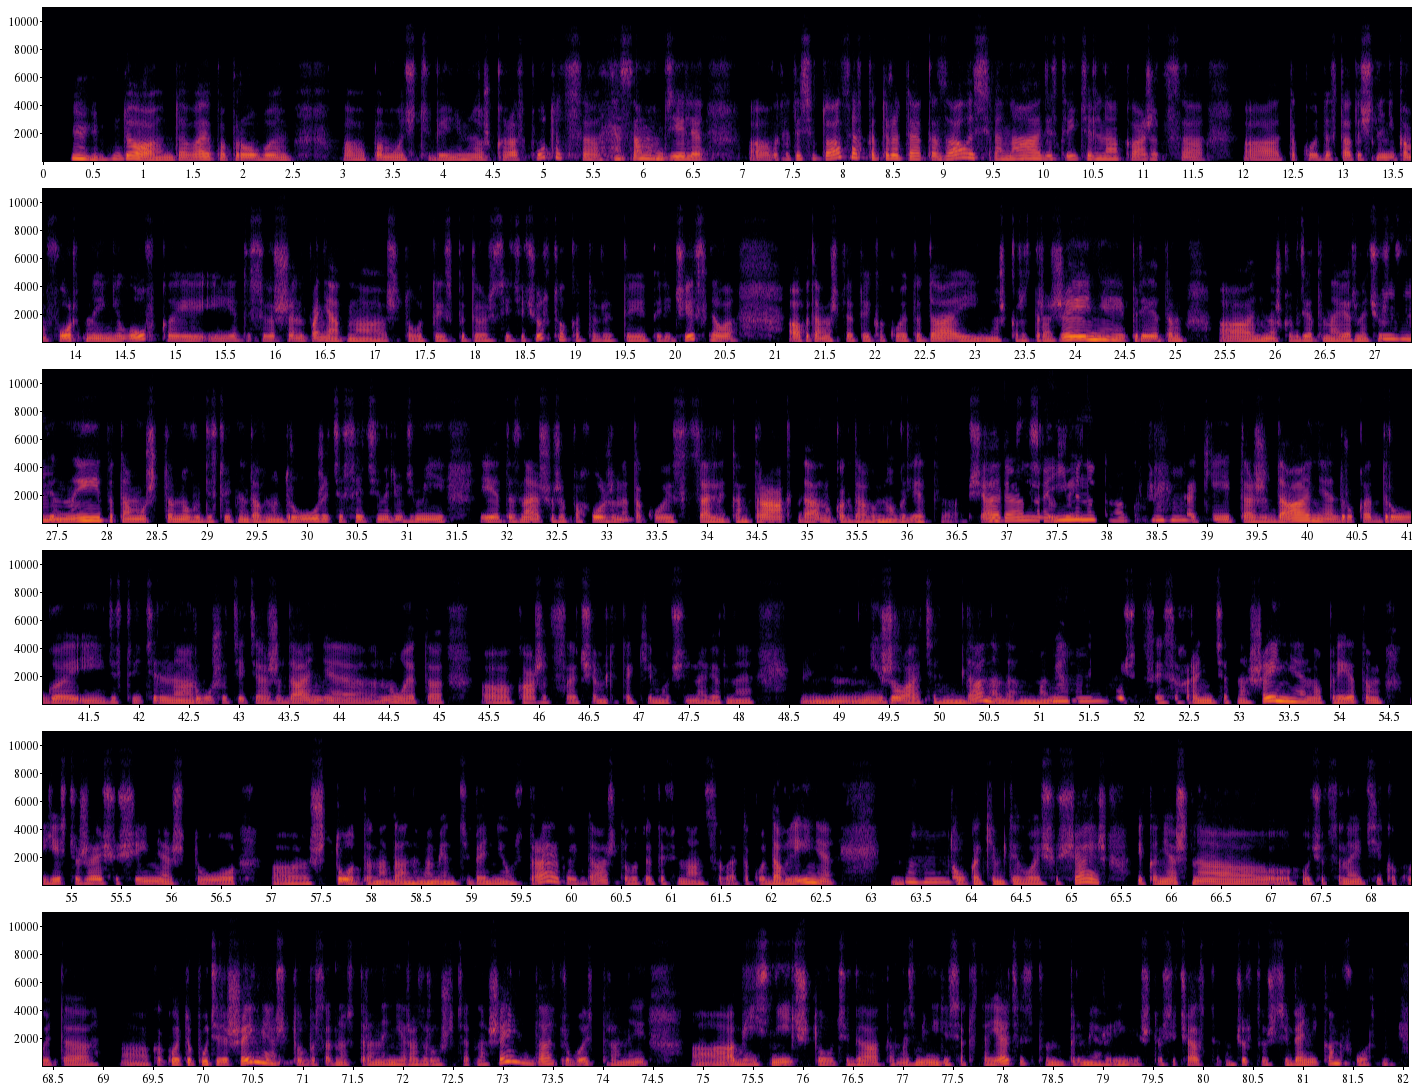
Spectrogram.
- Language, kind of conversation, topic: Russian, advice, Как справиться с давлением друзей, которые ожидают, что вы будете тратить деньги на совместные развлечения и подарки?
- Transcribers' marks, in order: none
